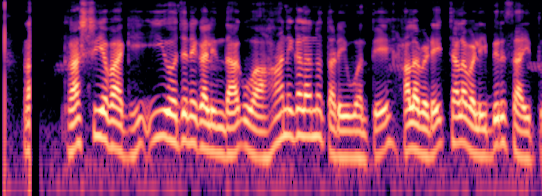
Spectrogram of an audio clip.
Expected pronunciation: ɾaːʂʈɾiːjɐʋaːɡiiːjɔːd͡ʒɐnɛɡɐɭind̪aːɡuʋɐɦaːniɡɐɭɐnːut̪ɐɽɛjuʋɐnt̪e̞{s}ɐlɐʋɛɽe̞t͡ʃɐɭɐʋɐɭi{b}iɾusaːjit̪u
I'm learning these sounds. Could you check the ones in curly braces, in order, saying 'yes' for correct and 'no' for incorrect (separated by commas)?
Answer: no, yes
